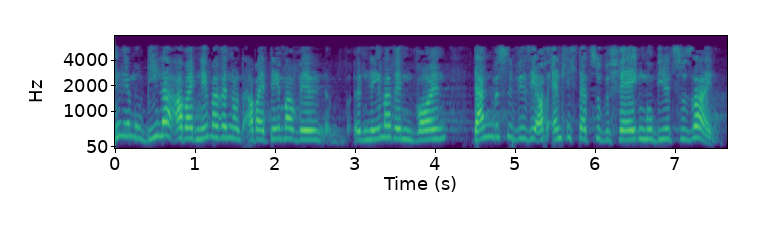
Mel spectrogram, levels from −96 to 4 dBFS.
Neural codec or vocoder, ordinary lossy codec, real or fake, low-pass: vocoder, 22.05 kHz, 80 mel bands, Vocos; MP3, 24 kbps; fake; 7.2 kHz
